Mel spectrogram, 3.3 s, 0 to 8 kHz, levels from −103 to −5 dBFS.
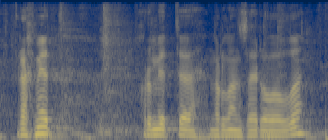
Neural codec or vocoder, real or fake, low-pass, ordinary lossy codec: none; real; 7.2 kHz; none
